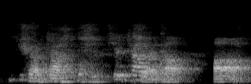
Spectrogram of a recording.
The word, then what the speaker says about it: Chautauqua: for the winter I don't know how you pronounce that, winter Chautauqua silent auction. Pardon me? Chautauqua.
